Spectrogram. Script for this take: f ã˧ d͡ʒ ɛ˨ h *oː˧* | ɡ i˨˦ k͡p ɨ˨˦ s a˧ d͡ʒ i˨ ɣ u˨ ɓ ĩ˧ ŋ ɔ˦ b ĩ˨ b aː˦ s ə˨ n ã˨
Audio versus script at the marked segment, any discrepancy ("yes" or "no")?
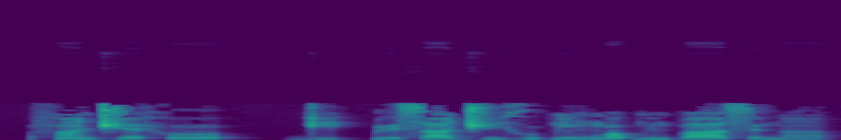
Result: no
